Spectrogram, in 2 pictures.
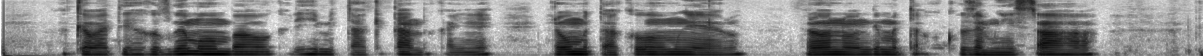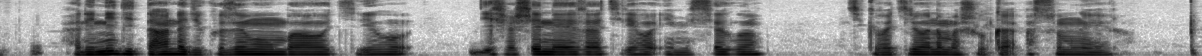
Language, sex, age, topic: Kinyarwanda, male, 18-24, finance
